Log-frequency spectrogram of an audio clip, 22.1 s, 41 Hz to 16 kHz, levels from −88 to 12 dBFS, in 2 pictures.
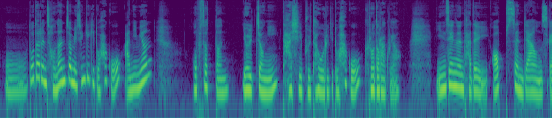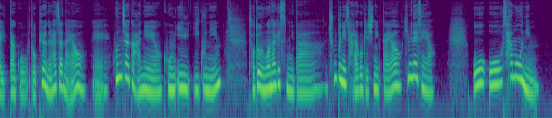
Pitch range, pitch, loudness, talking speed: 160-230 Hz, 180 Hz, -18 LUFS, 275 characters per minute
